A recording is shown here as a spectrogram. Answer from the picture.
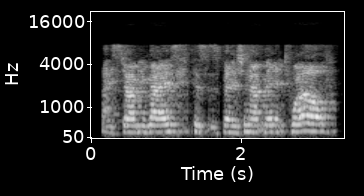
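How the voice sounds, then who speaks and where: Fairly slow speech from a woman, with audible room echo and light background noise. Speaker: fitness instructor. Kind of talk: live workout coaching with interval countdowns. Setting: video call. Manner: energetic, clipped countdown cues; encouraging, breathless exclamations mid-exercise. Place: gym. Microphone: camera far.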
